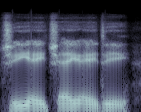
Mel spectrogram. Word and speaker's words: jihad: what is jihad you jihad pronounced GHA ad comes from an Arabic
